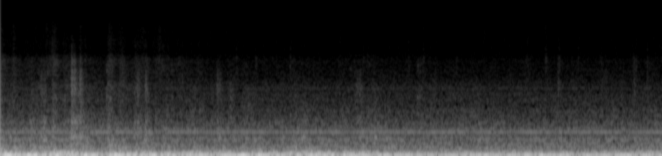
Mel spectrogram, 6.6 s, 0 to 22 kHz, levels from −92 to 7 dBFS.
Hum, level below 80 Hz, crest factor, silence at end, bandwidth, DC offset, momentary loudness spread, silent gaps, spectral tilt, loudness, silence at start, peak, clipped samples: none; -22 dBFS; 14 dB; 0 s; 2.2 kHz; under 0.1%; 7 LU; none; -10.5 dB/octave; -30 LUFS; 0 s; -10 dBFS; under 0.1%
